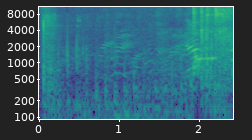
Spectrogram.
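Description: Bowling ball released onto the wooden lane with a thud, then rolling with a steady low rumble. It crashes into the pins near the end.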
